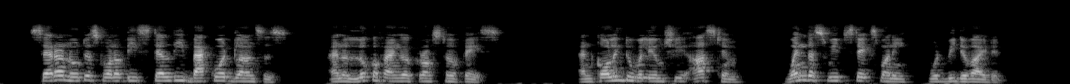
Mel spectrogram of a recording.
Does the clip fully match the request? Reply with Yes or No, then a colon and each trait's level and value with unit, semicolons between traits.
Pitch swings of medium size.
Yes: average, 3.9 semitones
